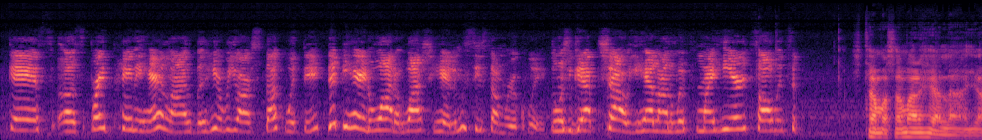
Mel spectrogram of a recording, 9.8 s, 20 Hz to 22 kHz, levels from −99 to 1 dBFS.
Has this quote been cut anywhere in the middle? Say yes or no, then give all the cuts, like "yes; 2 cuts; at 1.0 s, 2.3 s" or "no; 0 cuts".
no; 0 cuts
